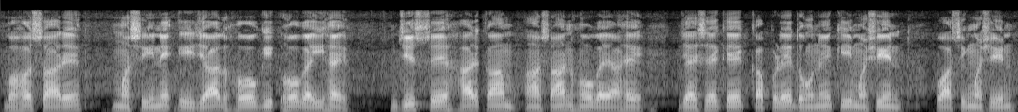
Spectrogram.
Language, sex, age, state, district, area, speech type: Urdu, male, 18-30, Maharashtra, Nashik, urban, spontaneous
